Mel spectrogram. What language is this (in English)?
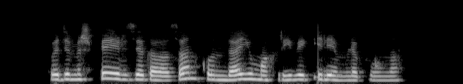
Chuvash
